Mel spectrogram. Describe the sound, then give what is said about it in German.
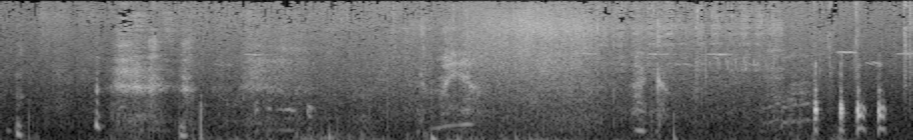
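A flock of hens clucks and murmurs all around, with scattered short calls throughout and a quick burst of sharp, repeated clucks near the end over a soft ambient background. “Es war schön, so mitten Mang in der Schar zu sitzen, die Hühner zu beobachten.”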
